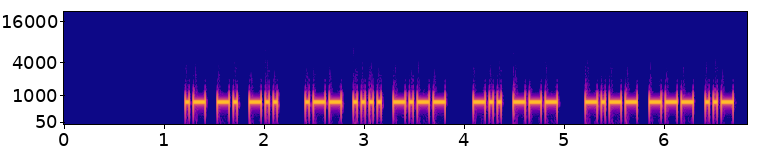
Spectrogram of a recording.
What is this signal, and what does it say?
Morse code, heard as a keyed tone, about 32 wpm, 700 Hz. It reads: AND WHY DO YOU
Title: Sentences from Top 1000 Words - Review Part 2 - 30wpm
